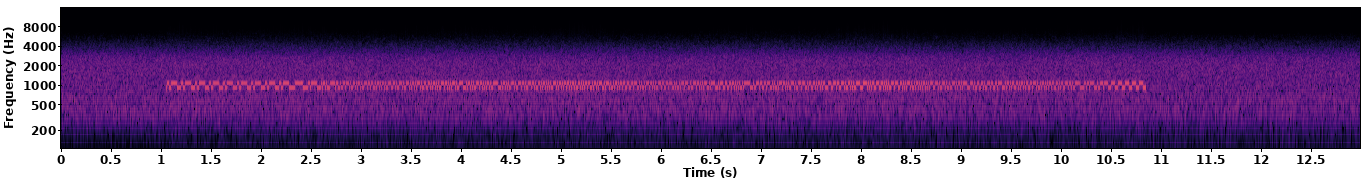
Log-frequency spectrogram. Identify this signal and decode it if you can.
NAVTEX (SITOR-B), 100 baud, 170 Hz shift, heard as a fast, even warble, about 1000 Hz centre, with radio static. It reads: IL EN SERA LE PRESIDENT DURANT DE NOMBREUSES ANNEES.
